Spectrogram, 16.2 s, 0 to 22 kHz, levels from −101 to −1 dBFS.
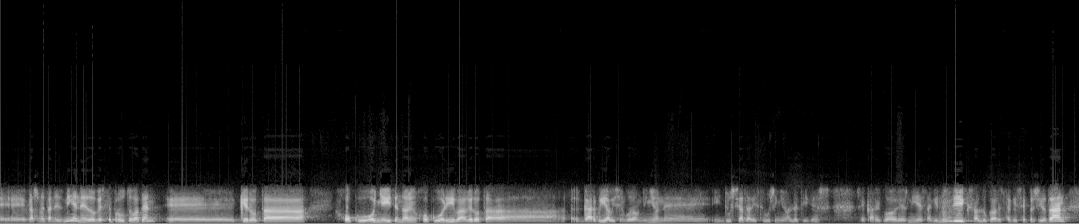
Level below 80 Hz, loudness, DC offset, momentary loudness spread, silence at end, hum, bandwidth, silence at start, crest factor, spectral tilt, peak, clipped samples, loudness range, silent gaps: -82 dBFS; -25 LUFS; 0.9%; 17 LU; 0 s; none; 4.2 kHz; 0 s; 22 dB; -5 dB/octave; -4 dBFS; under 0.1%; 11 LU; none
